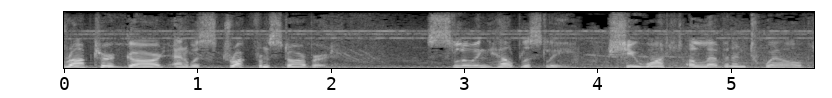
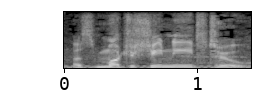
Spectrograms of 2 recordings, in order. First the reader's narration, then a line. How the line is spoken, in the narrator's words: Han growled, without meaning to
